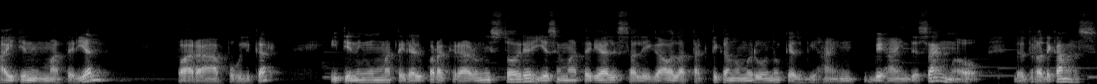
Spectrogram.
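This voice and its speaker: With music in the background, a man talks at a fairly low pitch with a Costa Rican accent. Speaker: woodworking podcast host. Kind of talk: podcast tutorial. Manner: casual, with fillers.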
